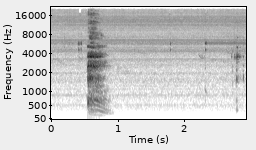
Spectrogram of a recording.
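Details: A single short, harsh throat clear from an adult with a cough and cold, followed by quiet room noise and faint clicks.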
